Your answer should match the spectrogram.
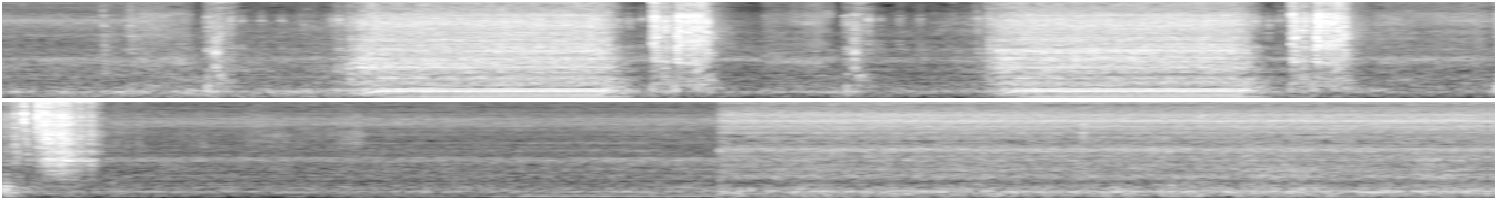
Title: Getonagain Pocket Setter Pocket Sewing Machine Testing before shipment #pocketsetter #pocket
